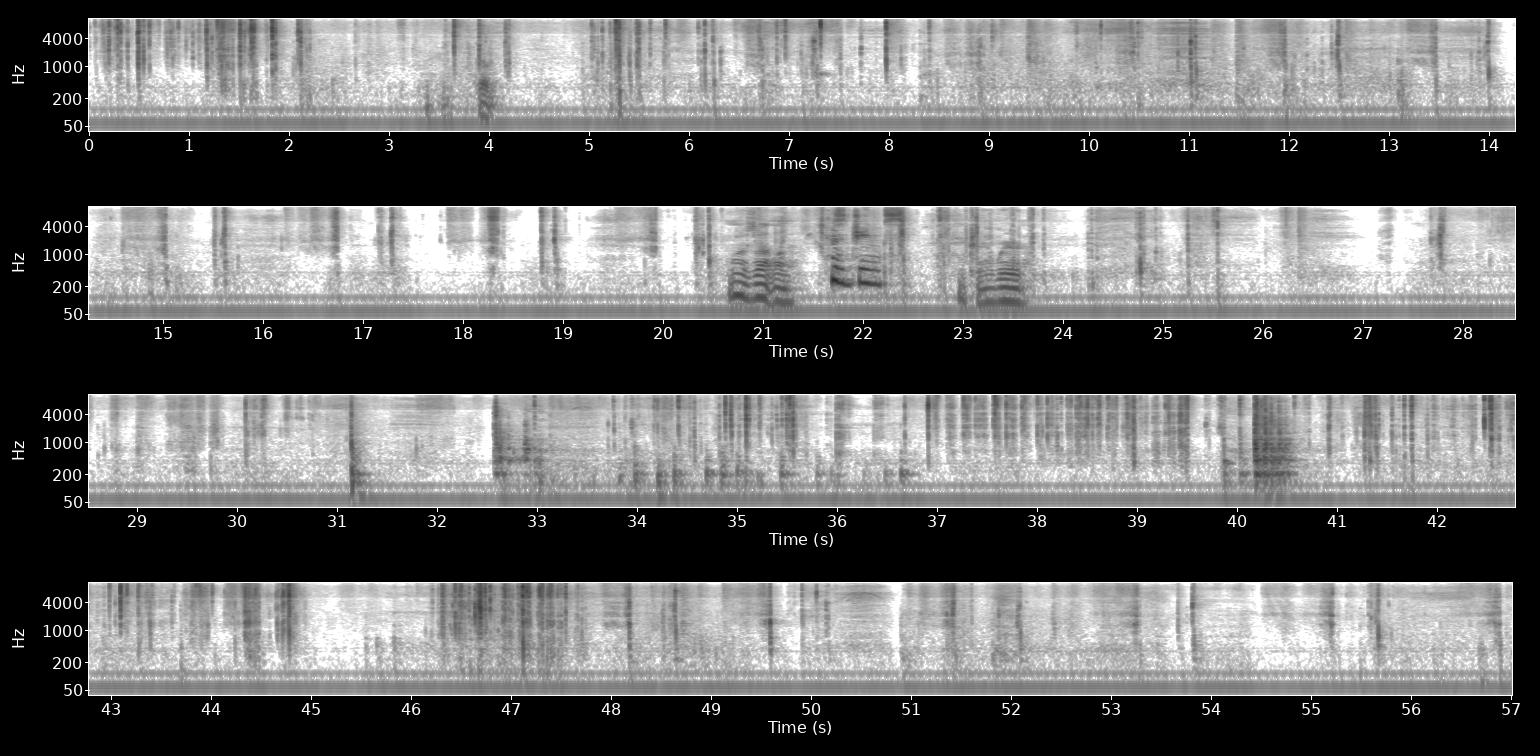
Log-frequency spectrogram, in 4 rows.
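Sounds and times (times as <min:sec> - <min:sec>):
foil wrapper tearing and crinkling: 0:00.0 - 0:02.2, 0:36.7 - 0:40.0, 0:40.6 - 0:44.9, 0:46.2 - 0:47.8.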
